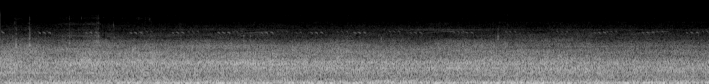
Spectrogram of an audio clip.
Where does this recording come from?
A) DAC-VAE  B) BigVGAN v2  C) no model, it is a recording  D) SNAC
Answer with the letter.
C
